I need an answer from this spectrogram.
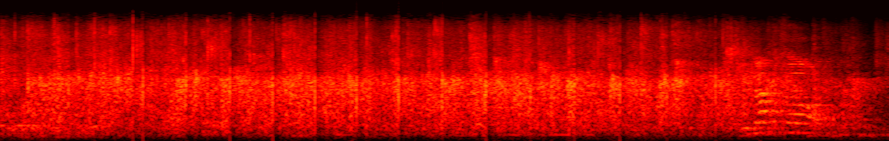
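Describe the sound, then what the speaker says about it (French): An audience applauds at a French-speaking gathering: loud, dense, sustained clapping that fills the whole stretch and tapers slightly at the close. "Applaudissez-le!"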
